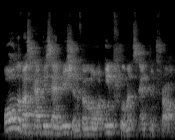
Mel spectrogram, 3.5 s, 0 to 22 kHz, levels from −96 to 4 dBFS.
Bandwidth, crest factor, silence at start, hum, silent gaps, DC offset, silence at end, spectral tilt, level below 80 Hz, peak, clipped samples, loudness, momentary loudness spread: 16 kHz; 20 dB; 0.1 s; none; none; under 0.1%; 0 s; -2 dB/octave; -86 dBFS; -20 dBFS; under 0.1%; -39 LUFS; 10 LU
